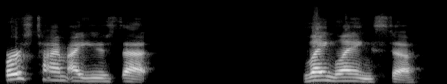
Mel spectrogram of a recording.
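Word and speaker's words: ylang-ylang: The first time I used that lang lang stuff. It's spelled y l a n g. But, I looked up the pronunciation and it says lang lang and that's a really like an oriental kind of smell.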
